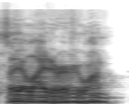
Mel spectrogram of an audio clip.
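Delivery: imitated speaking voice, creaky and rough. Showing the right way to do another person's voice: N K voice. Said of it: "this is N K's voice".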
